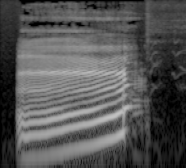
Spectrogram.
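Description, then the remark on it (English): A person imitates a cow in a field with one long, steady, resonant moo lasting over a second, rising slightly at the end before cutting off abruptly, loud. “And I remember when I was learning to do my Jerry Adams, I remembered the cow in the field and I remembered how I got the noise.”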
